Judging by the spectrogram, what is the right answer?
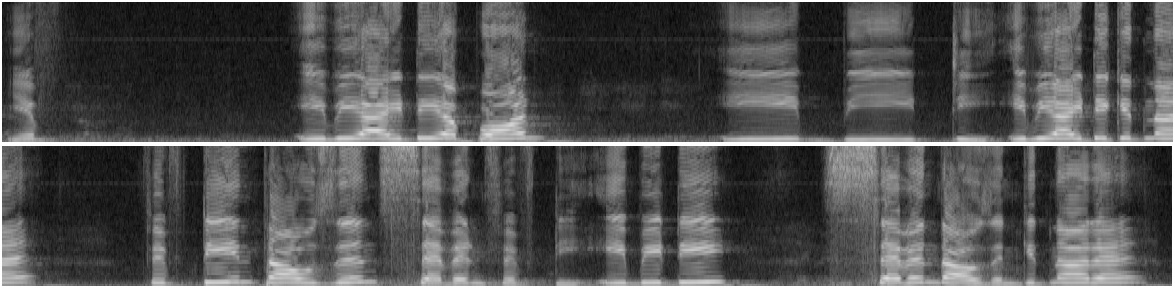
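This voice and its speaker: A young Indian woman lectures a classroom in a high, bright voice. She quizzes her students in a brisk, scolding way. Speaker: teacher.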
